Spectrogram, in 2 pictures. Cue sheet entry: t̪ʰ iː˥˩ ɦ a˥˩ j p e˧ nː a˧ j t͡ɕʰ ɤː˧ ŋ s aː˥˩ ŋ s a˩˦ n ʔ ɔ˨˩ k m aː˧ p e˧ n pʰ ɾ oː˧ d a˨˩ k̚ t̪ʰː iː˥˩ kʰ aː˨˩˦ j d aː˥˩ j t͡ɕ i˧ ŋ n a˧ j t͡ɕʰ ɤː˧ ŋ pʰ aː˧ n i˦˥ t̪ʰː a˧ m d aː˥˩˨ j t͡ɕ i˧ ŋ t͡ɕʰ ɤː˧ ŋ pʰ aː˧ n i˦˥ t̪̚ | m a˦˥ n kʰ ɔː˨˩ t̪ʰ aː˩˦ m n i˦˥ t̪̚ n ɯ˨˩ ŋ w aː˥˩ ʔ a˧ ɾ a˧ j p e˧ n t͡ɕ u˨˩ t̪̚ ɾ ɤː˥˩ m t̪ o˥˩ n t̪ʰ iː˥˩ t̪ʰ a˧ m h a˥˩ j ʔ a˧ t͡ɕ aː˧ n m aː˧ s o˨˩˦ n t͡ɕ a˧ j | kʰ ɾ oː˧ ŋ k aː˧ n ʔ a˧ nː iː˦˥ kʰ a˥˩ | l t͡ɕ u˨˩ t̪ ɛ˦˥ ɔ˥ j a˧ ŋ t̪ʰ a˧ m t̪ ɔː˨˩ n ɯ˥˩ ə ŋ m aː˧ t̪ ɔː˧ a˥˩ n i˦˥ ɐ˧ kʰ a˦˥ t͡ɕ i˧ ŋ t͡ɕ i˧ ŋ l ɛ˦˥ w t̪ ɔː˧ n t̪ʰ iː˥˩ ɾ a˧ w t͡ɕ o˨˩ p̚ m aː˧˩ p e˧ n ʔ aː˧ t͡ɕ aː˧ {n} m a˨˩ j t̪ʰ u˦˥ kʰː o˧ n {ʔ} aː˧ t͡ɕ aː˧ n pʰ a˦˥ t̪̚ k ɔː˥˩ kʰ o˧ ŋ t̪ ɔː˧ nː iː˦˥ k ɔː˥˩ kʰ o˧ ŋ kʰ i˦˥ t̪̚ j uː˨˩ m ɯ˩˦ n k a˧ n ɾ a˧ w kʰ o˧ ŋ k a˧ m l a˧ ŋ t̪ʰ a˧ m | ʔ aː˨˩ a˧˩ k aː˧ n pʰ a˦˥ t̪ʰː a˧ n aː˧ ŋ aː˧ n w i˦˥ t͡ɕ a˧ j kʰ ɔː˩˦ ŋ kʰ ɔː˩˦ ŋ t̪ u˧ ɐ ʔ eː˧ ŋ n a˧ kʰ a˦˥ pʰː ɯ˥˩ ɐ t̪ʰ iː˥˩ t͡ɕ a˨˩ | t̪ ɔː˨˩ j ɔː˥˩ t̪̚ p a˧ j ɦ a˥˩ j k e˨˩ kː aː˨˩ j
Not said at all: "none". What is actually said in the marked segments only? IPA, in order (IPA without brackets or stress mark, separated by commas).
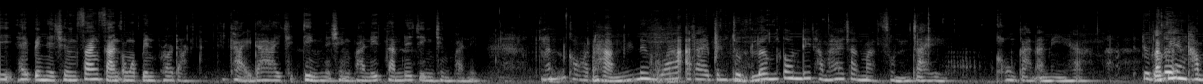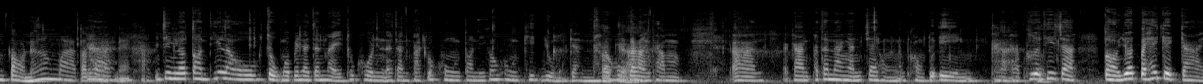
n, ʔ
